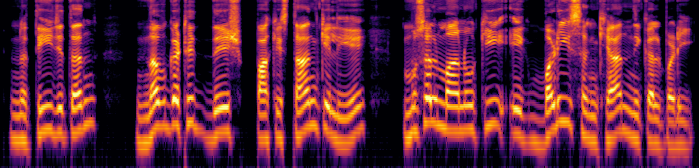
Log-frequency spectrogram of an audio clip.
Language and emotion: Hindi, neutral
